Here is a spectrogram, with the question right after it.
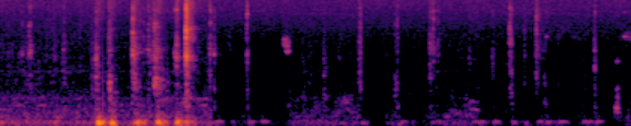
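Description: Typing on a computer keyboard in the VIM editor: a quick burst of several louder keystrokes, then sparser, softer taps with pauses between them, close and clear with no talking.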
